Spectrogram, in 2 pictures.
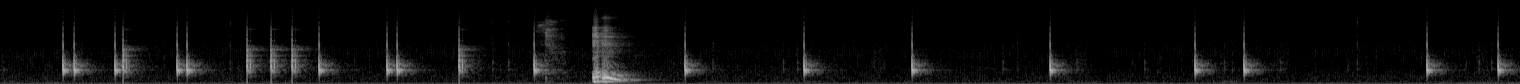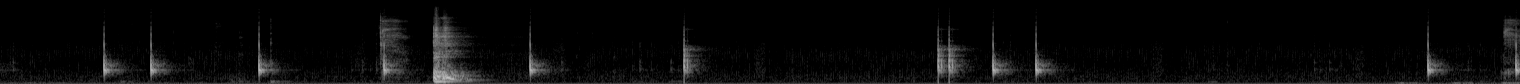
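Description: Lichess.org's move sound effect, a short wooden click for each chess move, coming in quick, irregular succession during a one-minute bullet game. Two louder sounds with a falling pitch come about six and nineteen seconds in, and the clicks stop a few seconds before the end.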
